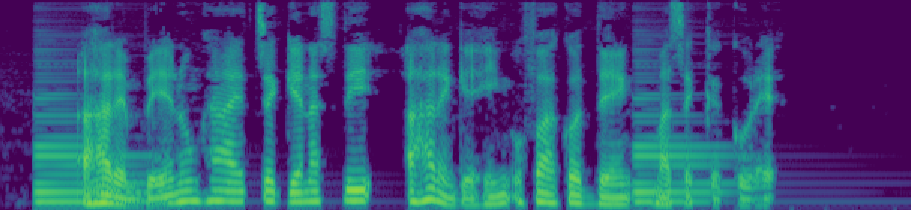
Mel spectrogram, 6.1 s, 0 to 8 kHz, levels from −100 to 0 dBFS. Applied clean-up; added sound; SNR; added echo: classical method spectral subtraction.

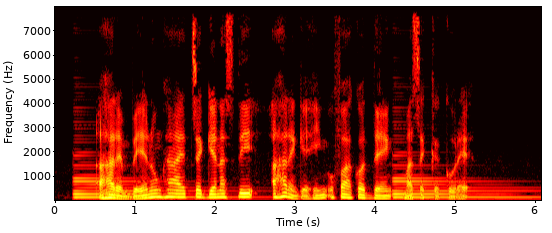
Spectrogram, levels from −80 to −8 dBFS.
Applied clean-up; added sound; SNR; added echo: none; Acoustic guitar; 10 dB; none.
